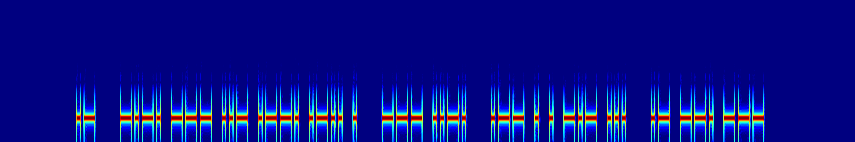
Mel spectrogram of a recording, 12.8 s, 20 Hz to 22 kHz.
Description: Morse code, heard as a keyed tone, about 22 wpm, 700 Hz. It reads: A COUPLE OF WEEKS AGO
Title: Sets of 5 Words 22wpm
